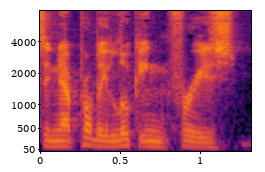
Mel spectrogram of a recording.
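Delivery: ordinary talk, nothing marked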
